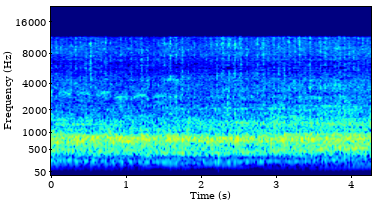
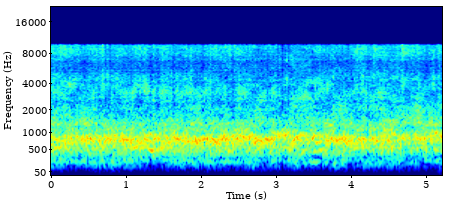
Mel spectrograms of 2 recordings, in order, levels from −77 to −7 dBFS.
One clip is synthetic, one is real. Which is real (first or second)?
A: first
